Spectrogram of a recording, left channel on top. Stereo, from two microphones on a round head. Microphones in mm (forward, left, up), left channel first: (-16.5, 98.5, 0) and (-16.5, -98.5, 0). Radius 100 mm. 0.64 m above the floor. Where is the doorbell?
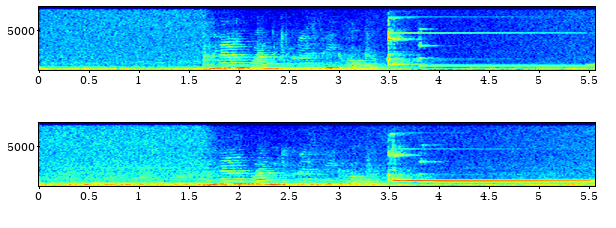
65° left (ahead or behind), 4.5 m.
